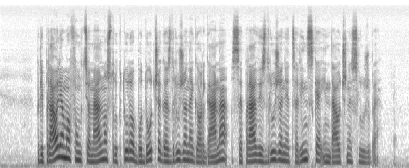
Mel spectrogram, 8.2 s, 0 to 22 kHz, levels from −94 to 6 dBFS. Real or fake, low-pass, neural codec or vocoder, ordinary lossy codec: real; 19.8 kHz; none; none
